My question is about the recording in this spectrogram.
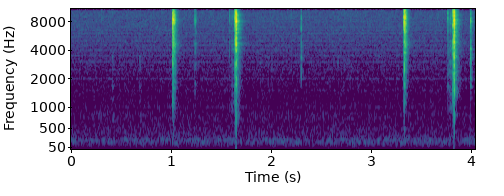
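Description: Quiet Carry Nine titanium frame-lock folding knife being worked open and let fall shut: four sharp metallic clicks in two pairs, each pair about half a second apart, as the blade locks and snaps home on its detent. It is a really cool sound.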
